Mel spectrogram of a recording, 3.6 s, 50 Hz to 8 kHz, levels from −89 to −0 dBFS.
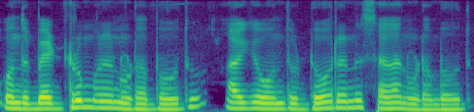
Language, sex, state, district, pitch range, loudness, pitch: Kannada, male, Karnataka, Koppal, 140-170 Hz, -15 LUFS, 150 Hz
